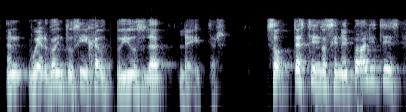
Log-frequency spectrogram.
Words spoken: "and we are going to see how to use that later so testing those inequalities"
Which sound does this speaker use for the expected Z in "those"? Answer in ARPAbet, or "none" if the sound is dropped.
S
